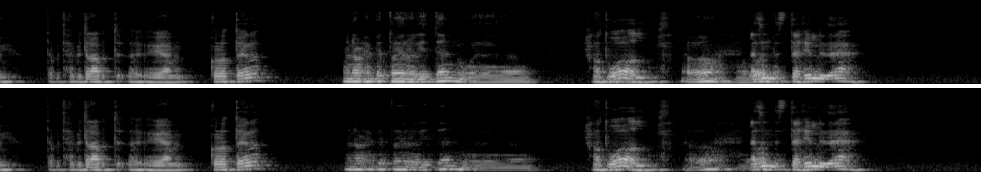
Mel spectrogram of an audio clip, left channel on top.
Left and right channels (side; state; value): both; normal; correlation 0.55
